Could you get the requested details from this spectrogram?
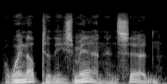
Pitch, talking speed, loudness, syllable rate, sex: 90 Hz, 285 wpm, -15 LUFS, 6.3 syllables/s, male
